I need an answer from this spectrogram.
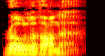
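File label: "roll of honour", English, British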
